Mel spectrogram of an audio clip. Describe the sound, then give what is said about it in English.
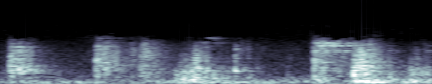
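Glass in a locked window being broken around the lock: a few sharp, crunching impacts come in short bursts over a low background. “Break the glass around the lock.”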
